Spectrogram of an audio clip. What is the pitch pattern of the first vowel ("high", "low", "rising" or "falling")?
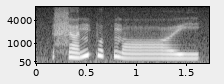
rising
